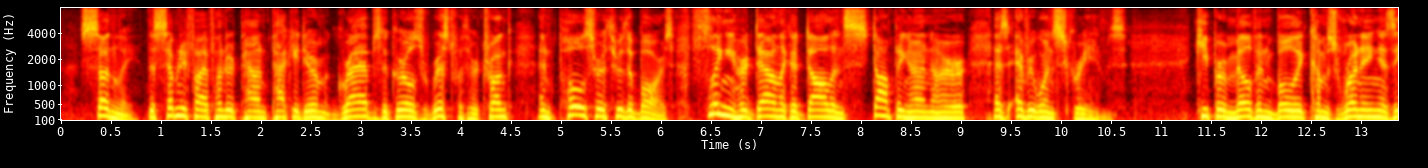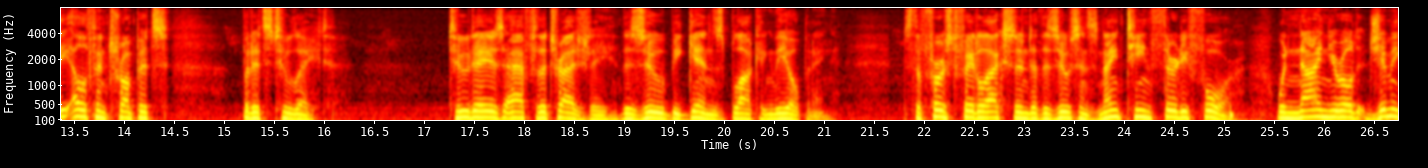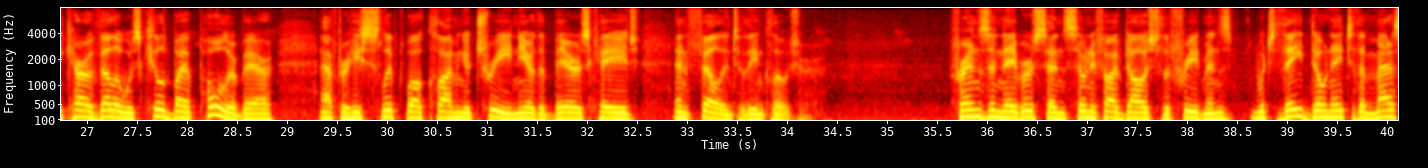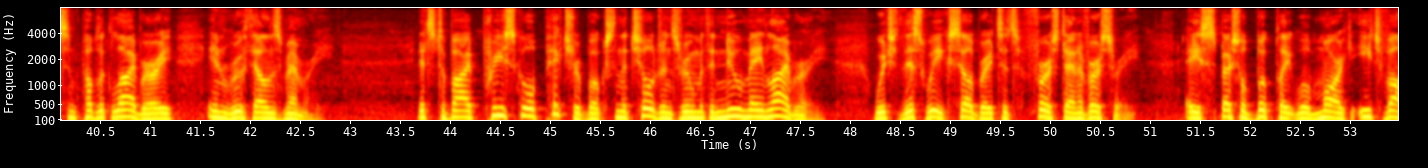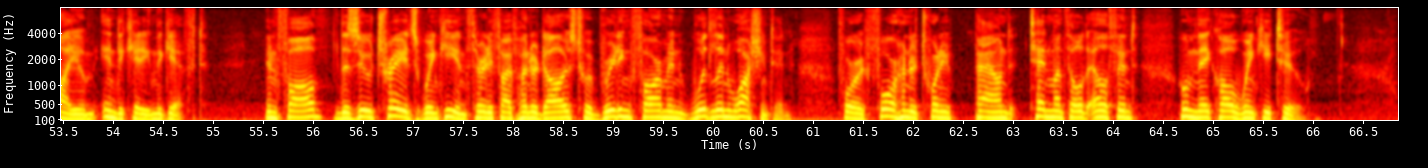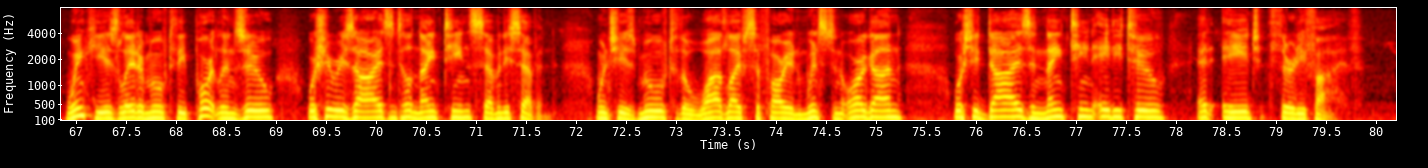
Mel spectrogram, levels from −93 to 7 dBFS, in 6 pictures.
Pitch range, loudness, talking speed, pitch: 135-165 Hz, -14 LUFS, 155 wpm, 150 Hz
